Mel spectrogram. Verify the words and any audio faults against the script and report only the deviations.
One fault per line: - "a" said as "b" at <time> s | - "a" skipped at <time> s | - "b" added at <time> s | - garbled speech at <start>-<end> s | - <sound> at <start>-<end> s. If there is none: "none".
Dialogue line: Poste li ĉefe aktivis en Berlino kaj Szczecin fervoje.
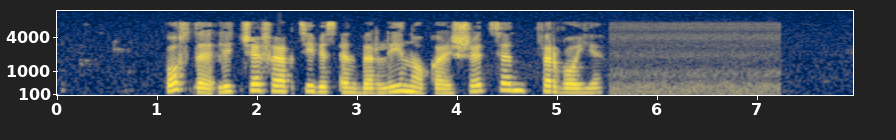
none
